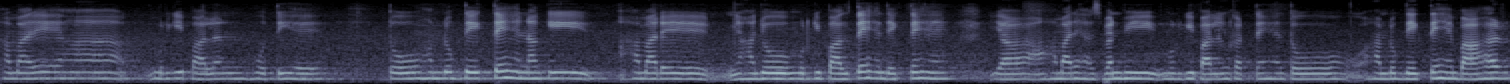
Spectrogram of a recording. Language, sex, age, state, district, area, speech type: Hindi, female, 30-45, Uttar Pradesh, Lucknow, rural, spontaneous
